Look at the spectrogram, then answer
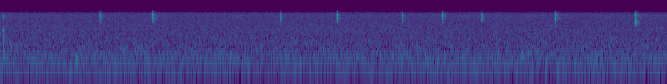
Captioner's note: mouse clicking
